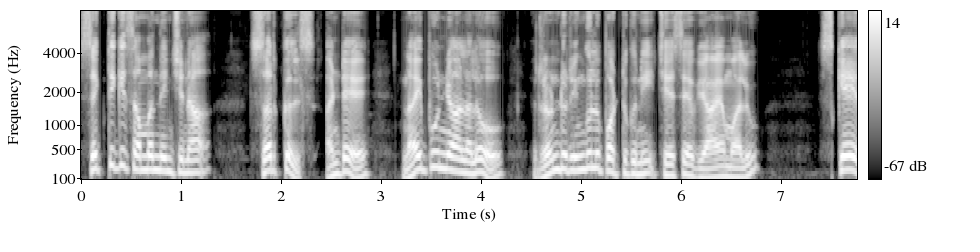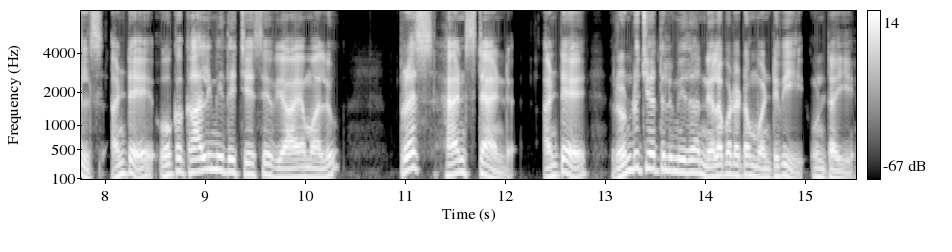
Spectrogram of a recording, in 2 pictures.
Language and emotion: Telugu, neutral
